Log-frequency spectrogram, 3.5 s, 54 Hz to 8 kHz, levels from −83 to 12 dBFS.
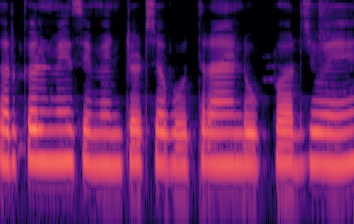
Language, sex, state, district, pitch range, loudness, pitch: Hindi, female, Uttar Pradesh, Deoria, 200-215 Hz, -25 LUFS, 205 Hz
